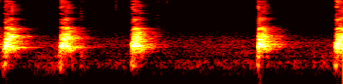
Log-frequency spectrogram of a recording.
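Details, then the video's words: Dachshunds barking after finding a ringtail possum; five sharp, loud barks spaced about one second apart, each a short burst with quick fade. "Dachshunds Find Ringtail Possum"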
